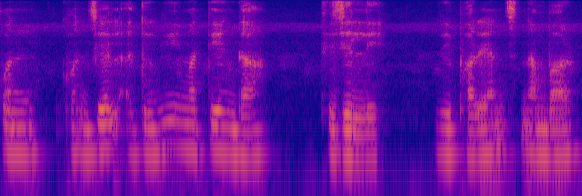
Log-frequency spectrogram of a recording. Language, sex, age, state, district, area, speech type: Manipuri, female, 45-60, Manipur, Kangpokpi, urban, read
